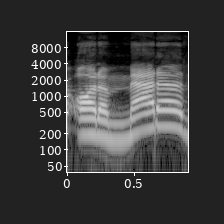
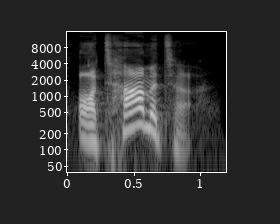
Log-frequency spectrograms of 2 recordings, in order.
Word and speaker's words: Automata: What, autom- uh, well, so I always thought it was Automata. – So did I. – But in in the trailer, they pronounce it as Automata.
